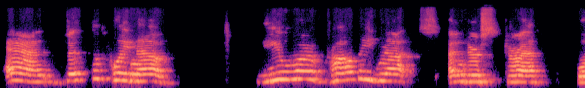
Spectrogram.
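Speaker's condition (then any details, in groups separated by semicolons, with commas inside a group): Cerebral palsy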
